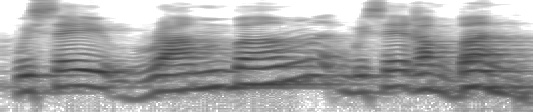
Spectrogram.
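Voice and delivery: Rambam stressed on the first syllable, Ramban stressed on the last, said slowly; slow and careful, show the stress difference between Rambam and Ramban; yeshiva stress contrast. Shown as a demonstration. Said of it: "The emphasis on the resh or the emphasis on the bet".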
